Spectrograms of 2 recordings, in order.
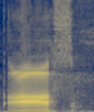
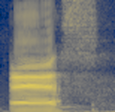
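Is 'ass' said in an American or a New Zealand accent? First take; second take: New Zealand; American. First: It is said with a New Zealand accent. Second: It is said with an American accent. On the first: "instead of ass" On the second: "he says ass"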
